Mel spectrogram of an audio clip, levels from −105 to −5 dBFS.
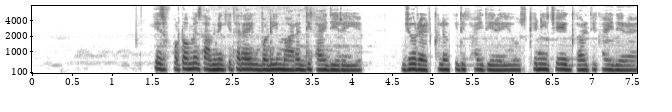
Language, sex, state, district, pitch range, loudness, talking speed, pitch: Hindi, female, Jharkhand, Jamtara, 210-235 Hz, -31 LUFS, 240 wpm, 220 Hz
